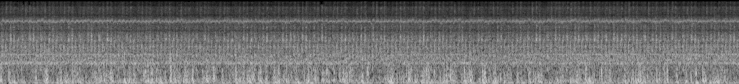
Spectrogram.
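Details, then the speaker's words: Diesel with a newly installed replacement turbo (old one had a broken impeller), first start after install: steady idle with even clatter and faint high turbo hiss, no scraping or howling; healthy turbo, sound unchanged from before, same brand. "เทอร์โบดังแล้วครับหวานเจี๊ยบเสียงก็ไม่เปลี่ยนครับเหมือนเดิม"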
